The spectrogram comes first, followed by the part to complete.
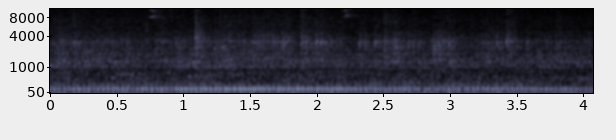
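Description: Steady low hum of an idling vehicle engine, with a few faint taps over it.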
